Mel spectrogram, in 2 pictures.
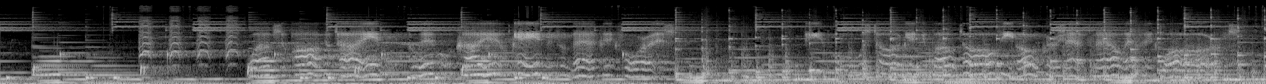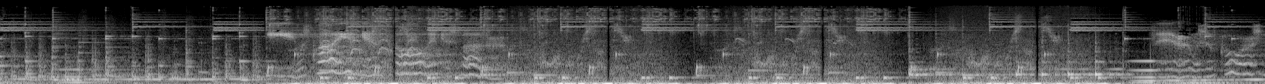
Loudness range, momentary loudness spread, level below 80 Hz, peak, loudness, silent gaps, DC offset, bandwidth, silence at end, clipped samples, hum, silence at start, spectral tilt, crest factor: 4 LU; 6 LU; -26 dBFS; 0 dBFS; -18 LUFS; none; under 0.1%; 16 kHz; 0 s; under 0.1%; none; 0 s; -4 dB/octave; 14 dB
